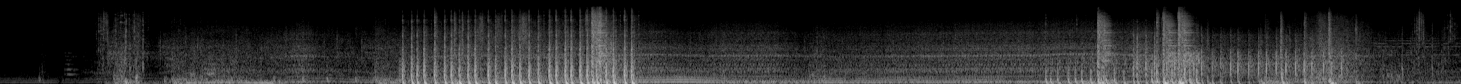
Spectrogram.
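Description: A car engine hums and revs as the car drives over rough ground.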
